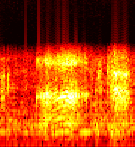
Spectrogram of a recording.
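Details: Animal snoring while asleep: a loud, rough, rattling snore on breathing in, with a tonal edge.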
